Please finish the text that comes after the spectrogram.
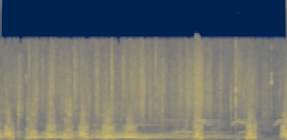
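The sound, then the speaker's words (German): A pack of hunting dogs yelps and whimpers as they go with hunters carrying a captured, bound old wolf on a horse to the meeting point; short barks tumble over one another in quick bursts with high, drawn-out whines between them. “Glück und Erschöpfung in den Mienen hoben die Jäger den alten Wolf, den sie gefangen und gefesselt hatten, auf ein Pferd und brachten ihn so von den winselnden Hunden begleitet zum Sammelplatz.”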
